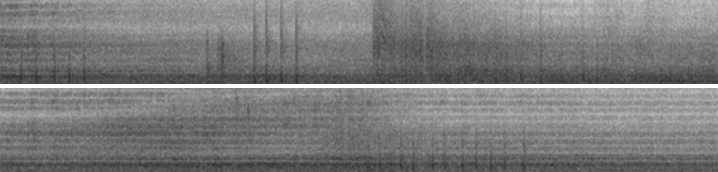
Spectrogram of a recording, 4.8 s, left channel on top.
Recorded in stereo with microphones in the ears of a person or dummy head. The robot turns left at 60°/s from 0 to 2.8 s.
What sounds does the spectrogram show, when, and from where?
0.0 s an engine running: 15° left; by 4.8 s 155° right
